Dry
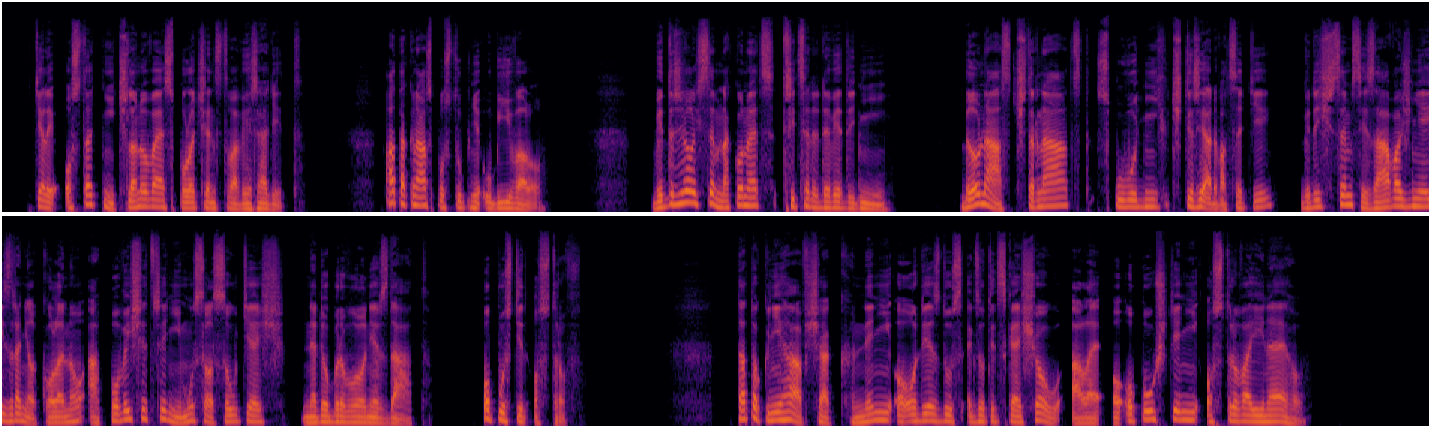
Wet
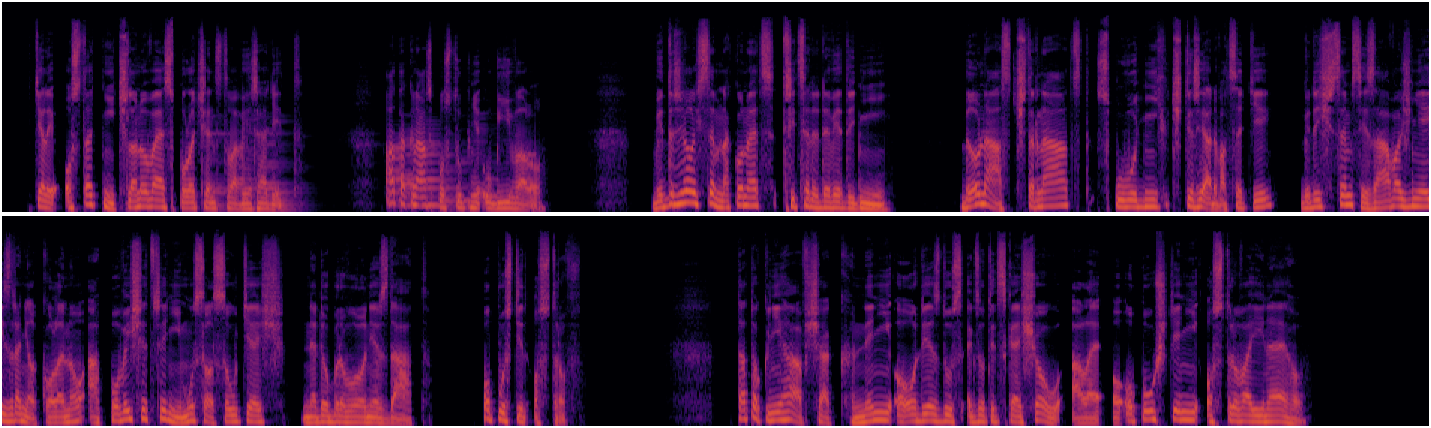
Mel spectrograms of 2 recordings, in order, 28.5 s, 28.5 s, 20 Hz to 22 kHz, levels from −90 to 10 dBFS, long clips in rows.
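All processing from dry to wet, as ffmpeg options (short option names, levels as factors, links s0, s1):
-filter_complex "[0:a]asettb=1/sr,asplit=3[s0][s1][s2];[s0]atrim=end=2.014[s3];[s1]atrim=start=2.01:end=5.35,asetpts=PTS-STARTPTS,afade=t=in:d=0.004:c=qsin,afade=t=out:st=3.336:d=0.004:c=qsin,lowpass=8400,bandreject=f=80.41:t=h:w=4,bandreject=f=160.82:t=h:w=4,bandreject=f=241.23:t=h:w=4,bandreject=f=321.64:t=h:w=4,bandreject=f=402.05:t=h:w=4,bandreject=f=482.46:t=h:w=4,bandreject=f=562.87:t=h:w=4,bandreject=f=643.28:t=h:w=4,bandreject=f=723.69:t=h:w=4,bandreject=f=804.1:t=h:w=4,bandreject=f=884.51:t=h:w=4,bandreject=f=964.92:t=h:w=4,bandreject=f=1045.33:t=h:w=4,bandreject=f=1125.74:t=h:w=4,bandreject=f=1206.15:t=h:w=4,bandreject=f=1286.56:t=h:w=4,bandreject=f=1366.97:t=h:w=4,bandreject=f=1447.38:t=h:w=4,bandreject=f=1527.79:t=h:w=4,bandreject=f=1608.2:t=h:w=4,bandreject=f=1688.61:t=h:w=4,bandreject=f=1769.02:t=h:w=4,bandreject=f=1849.43:t=h:w=4,bandreject=f=1929.84:t=h:w=4,bandreject=f=2010.25:t=h:w=4,bandreject=f=2090.66:t=h:w=4,bandreject=f=2171.07:t=h:w=4,bandreject=f=2251.48:t=h:w=4,bandreject=f=2331.89:t=h:w=4,bandreject=f=2412.3:t=h:w=4,bandreject=f=2492.71:t=h:w=4,acompressor=threshold=0.0398:ratio=6:attack=3.2:release=140:knee=1:detection=peak[s4];[s2]atrim=start=5.346[s5];[s3][s4]acrossfade=d=0.004:c1=hsin:c2=qsin[s6];[s6][s5]acrossfade=d=0.004:c1=qsin:c2=hsin,highpass=69,alimiter=limit=0.0794:level=0:latency=1:release=19"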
